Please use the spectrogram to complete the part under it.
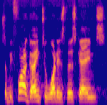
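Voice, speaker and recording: A man's voice: a little high, brisk, dark tone, in a large hall. A man in his forties with a South African accent, giving a friendly, chatty conference talk with many fillers. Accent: South African, slightly English-tinged. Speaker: conference presenter. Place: conference session room.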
